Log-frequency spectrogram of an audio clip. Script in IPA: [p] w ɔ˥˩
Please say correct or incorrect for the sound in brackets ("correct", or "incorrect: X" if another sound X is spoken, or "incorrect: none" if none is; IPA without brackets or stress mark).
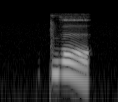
correct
